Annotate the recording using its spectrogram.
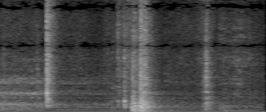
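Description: A sharp click and a couple of lighter knocks as hands handle an Allen-Bradley ControlLogix chassis and its power supply.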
